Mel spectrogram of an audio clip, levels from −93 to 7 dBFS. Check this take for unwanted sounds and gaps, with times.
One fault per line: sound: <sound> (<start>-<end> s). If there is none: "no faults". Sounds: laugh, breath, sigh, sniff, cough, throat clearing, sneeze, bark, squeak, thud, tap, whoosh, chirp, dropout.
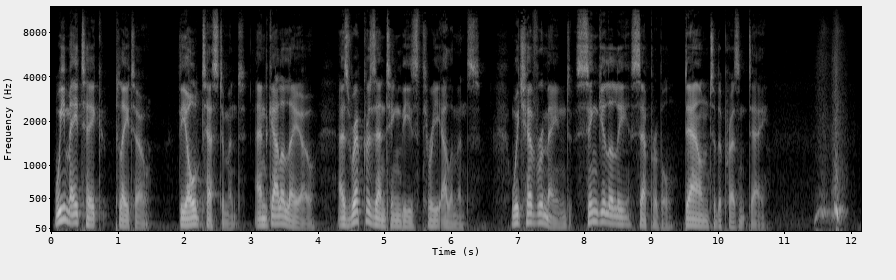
sound: whoosh (11.4-12.0 s)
